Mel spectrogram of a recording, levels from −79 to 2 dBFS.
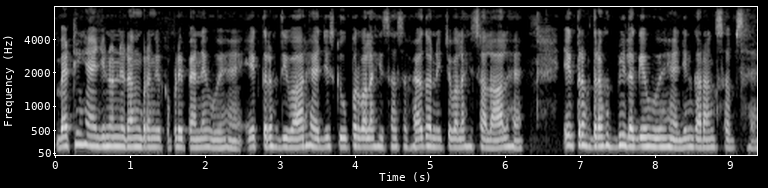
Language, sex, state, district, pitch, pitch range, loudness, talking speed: Hindi, female, Delhi, New Delhi, 180 Hz, 170-185 Hz, -18 LUFS, 225 wpm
